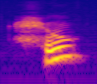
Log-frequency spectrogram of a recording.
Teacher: ہا کو بھی گلے کے درمیان سے پڑھنا ہے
